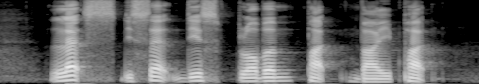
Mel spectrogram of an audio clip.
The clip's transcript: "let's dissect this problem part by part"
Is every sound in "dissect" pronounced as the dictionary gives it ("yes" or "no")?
no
